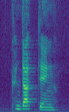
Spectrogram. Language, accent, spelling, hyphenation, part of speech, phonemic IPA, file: English, US, conducting, con‧duct‧ing, noun / verb, /kənˈdʌktɪŋ/, En-us-conducting.ogg
- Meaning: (noun) Synonym of conductive; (verb) present participle and gerund of conduct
